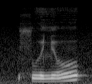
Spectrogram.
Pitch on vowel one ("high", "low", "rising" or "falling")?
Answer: low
